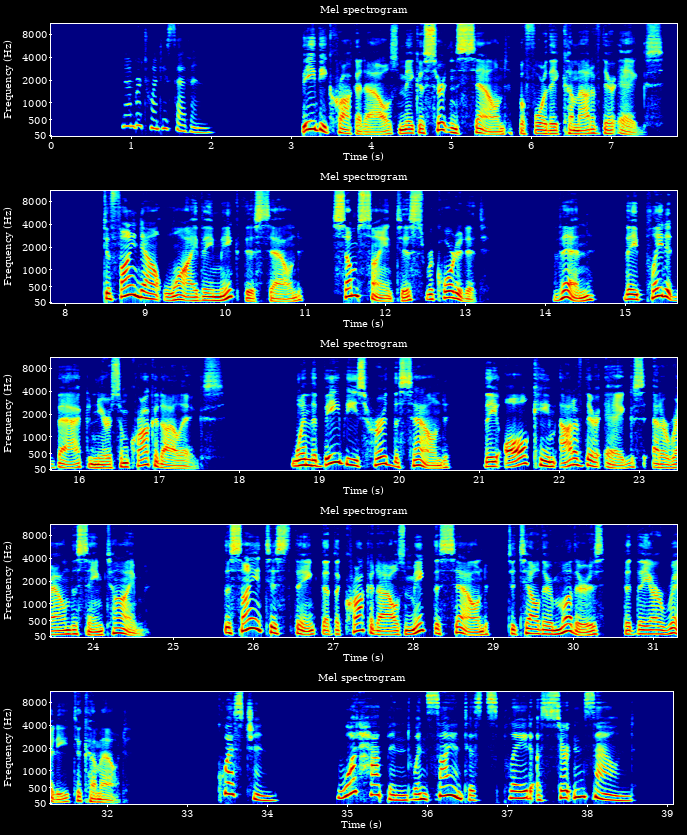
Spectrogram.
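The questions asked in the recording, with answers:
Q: What happened when scientists played a certain sound?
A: Baby crocodiles came out of their eggs at about the same time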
